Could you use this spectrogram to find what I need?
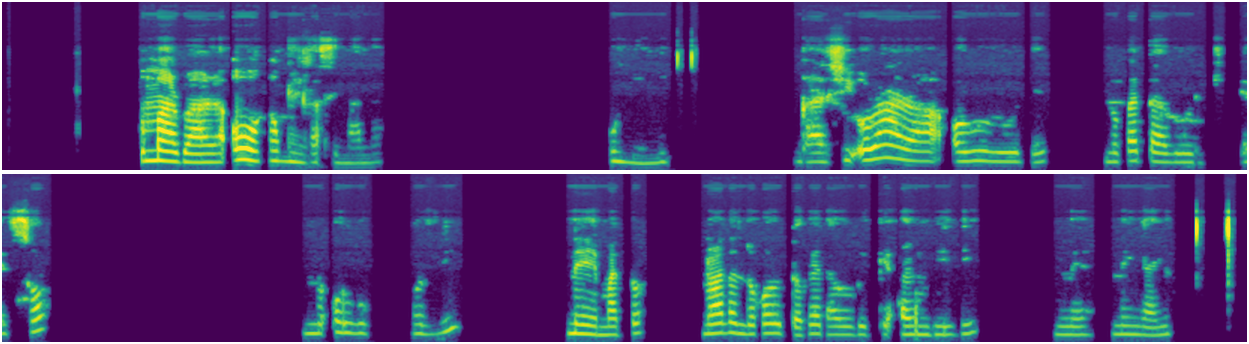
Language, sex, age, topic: Oshiwambo, female, 18-24, agriculture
